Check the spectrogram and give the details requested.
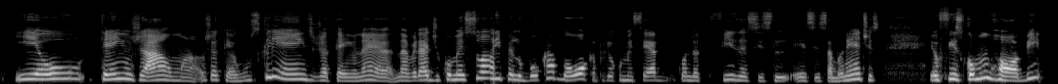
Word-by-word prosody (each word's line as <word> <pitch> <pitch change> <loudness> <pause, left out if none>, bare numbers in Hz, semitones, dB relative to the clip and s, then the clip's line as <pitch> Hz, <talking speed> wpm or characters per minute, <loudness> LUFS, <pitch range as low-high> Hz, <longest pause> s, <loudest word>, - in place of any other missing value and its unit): e 240 +1 0
eu 260 +2 +3 0.2
tenho 245 +2 +2
já 205 -1 +4
uma 175 -5 -11
eu 185 - -13
já 215 - -6
tenho 180 -7 -10
alguns 195 +7 -14
clientes, 240 - -1
já 185 0 -6
tenho, 165 -2 -6
né, 185 -5 -4
na 180 +2 -6
verdade 195 +1 -3
começou 225 +5 +1
ali, 265 -2 +1
pelo 220 -5 -3
boca 205 +10 -3
a - - +2
boca, 235 +2 +1
porque 190 0 -20
eu 185 - -10
comecei 195 -1 -10
a 190 - -3 0.2
quando 185 -1 -10
eu 180 - -9 0.2
fiz 220 -1 -7
esses 165 -4 -10
li 165 -1 -5
esses 160 -1 -10
sabonetes, 195 +7 -3 0.5
eu 205 0 +3
fiz 240 +1 +2
como 235 +5 +6
um 305 - +6
hobby. 220 - +6
205 Hz, 210 wpm, -24 LUFS, 180-240 Hz, 0.5 s, como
